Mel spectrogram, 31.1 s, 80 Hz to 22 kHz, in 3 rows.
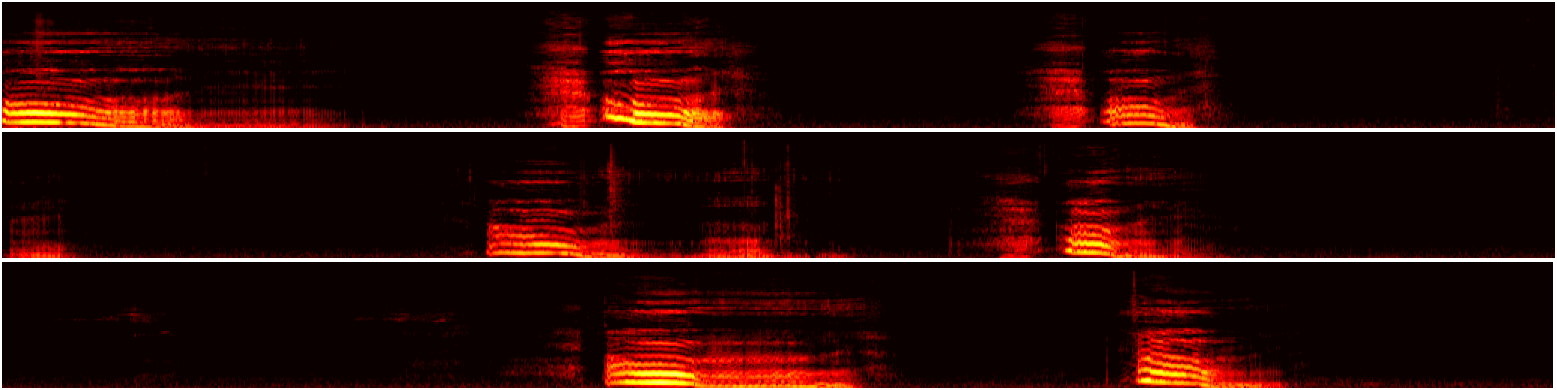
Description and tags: A recording of my Alaskan Malamute, Igor, while he is waiting for his dinner. Malamutes are known for their evocative vocal ability. Recorded with a Zoom H2 in my kitchen.
malamute, growl, husky, howl, bark, sled-dog, wolf, dog, moan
